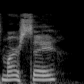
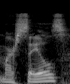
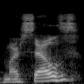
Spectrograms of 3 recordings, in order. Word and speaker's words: Marseilles: You would think it's Marseille, but the Illinoisans pronounce it Marseilles. – Okay, Marseilles.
